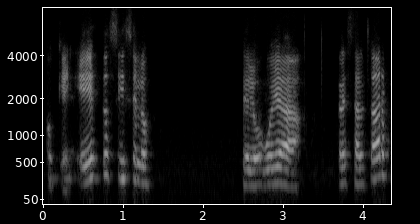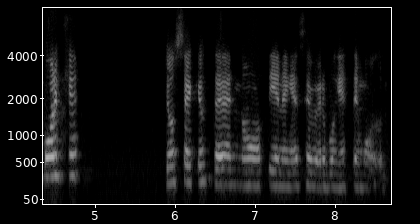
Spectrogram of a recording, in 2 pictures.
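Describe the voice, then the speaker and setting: A woman with a mid-range voice teaches a French class online, explaining things step by step. She is slow, patient and instructive, addressing her students formally. The audio is dull, with no echo.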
